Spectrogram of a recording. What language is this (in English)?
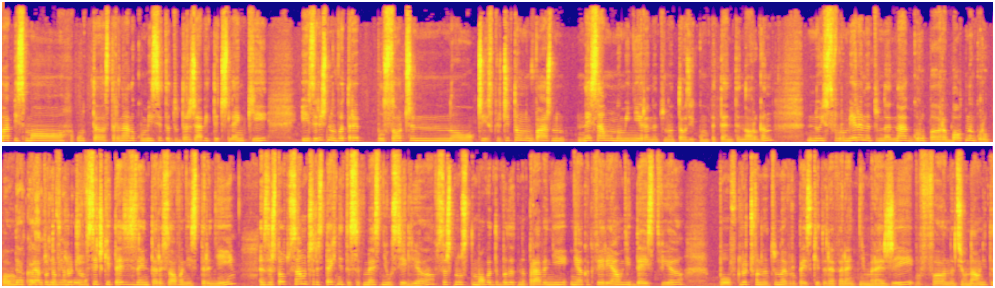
Bulgarian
